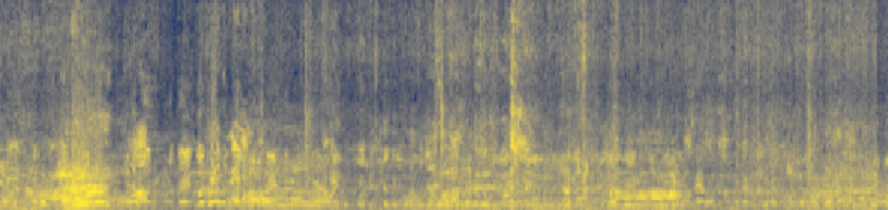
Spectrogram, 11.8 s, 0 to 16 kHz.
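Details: Sahiwal cattle at Ambari cattle market on Monday, 18 August 2025, where a Barishal farmer is buying bulls: repeated drawn-out moos from several animals, rising and falling in overlapping arcs, over constant crowd chatter and voices.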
